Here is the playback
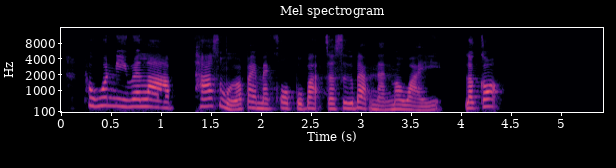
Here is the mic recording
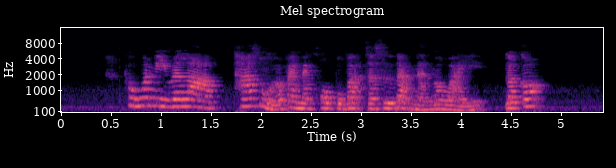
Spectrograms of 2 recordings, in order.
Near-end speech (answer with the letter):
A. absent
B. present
A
